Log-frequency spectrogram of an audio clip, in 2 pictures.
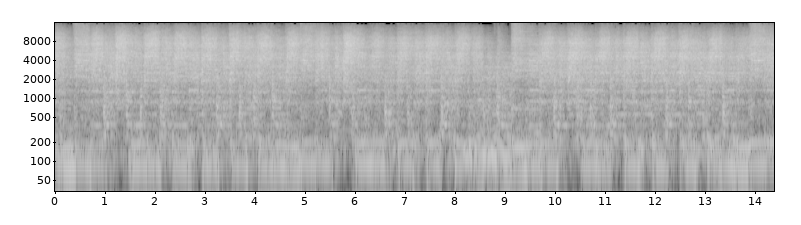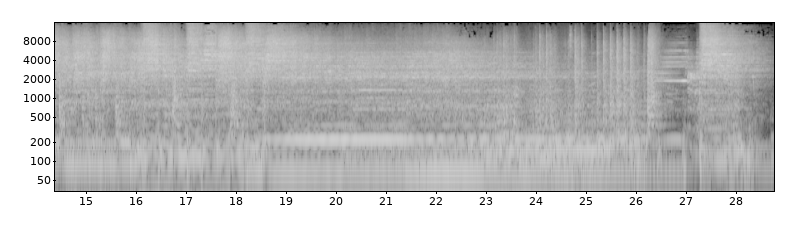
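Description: Live rock band playing, with a busy drum kit driving the song. About two-thirds of the way in the band moves to a long held chord over the drums, which is the song's ending, and the sound cuts off near the end.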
